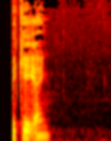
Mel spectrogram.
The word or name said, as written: begæring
